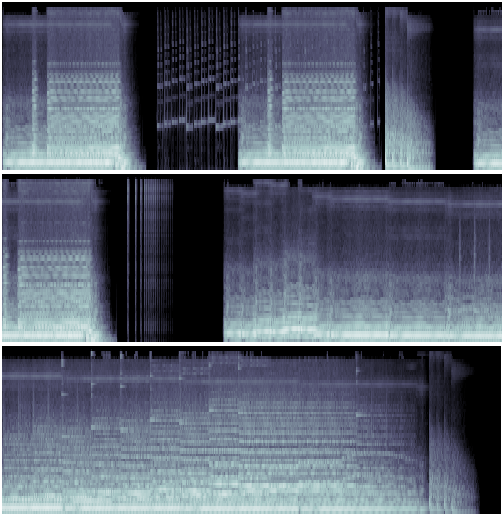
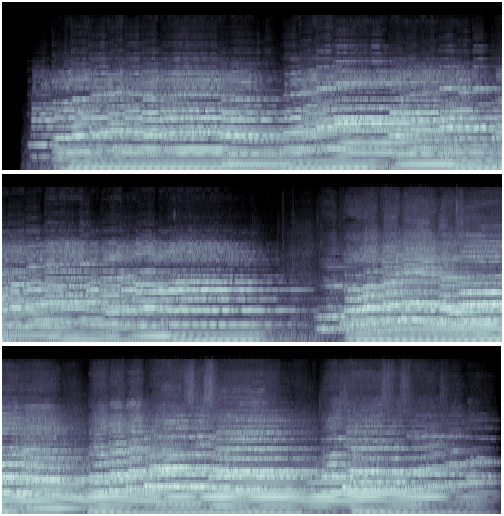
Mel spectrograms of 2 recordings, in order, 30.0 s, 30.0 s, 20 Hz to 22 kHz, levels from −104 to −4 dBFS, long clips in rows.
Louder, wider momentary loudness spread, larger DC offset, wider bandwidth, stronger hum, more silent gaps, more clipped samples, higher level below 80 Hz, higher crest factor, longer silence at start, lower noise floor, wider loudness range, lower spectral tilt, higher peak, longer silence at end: first, -21 LUFS vs -24 LUFS; about the same, 11 LU vs 11 LU; neither; first, 19 kHz vs 14.5 kHz; neither; first, 2.89-3.10 s, 7.60-7.66 s, 8.67-9.40 s, 12.30-12.66 s, 12.72-12.77 s, 13.43-14.41 s vs none; neither; first, -34 dBFS vs -40 dBFS; about the same, 16 dB vs 16 dB; second, 0 s vs 0.55 s; first, -57 dBFS vs -48 dBFS; about the same, 7 LU vs 7 LU; first, -7.5 dB/octave vs -6 dB/octave; first, -4 dBFS vs -8 dBFS; first, 0.85 s vs 0.1 s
